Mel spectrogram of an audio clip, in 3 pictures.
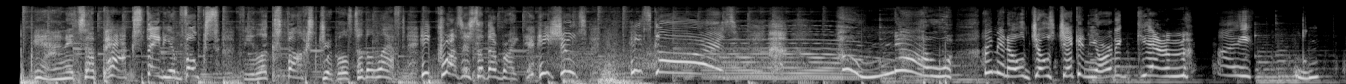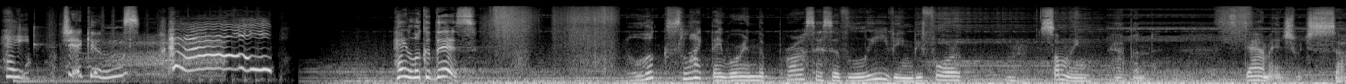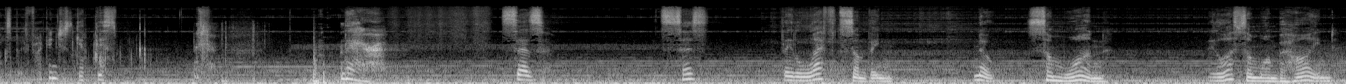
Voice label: American Accent Characters

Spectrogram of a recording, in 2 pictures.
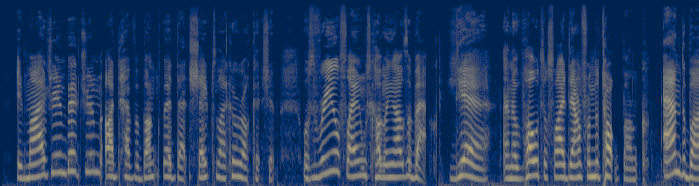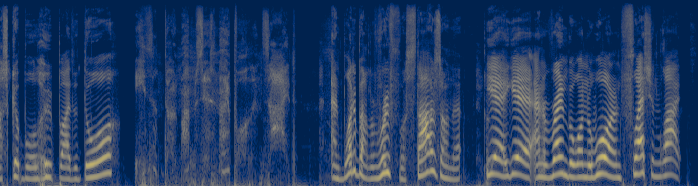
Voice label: Kids Promo Faster Read; Mitre 10

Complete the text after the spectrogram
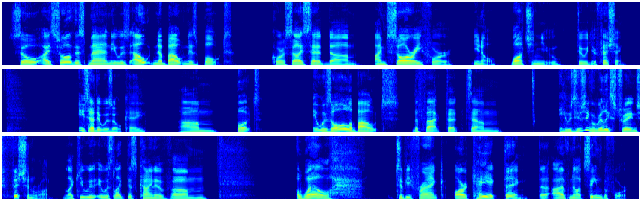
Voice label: Canadian

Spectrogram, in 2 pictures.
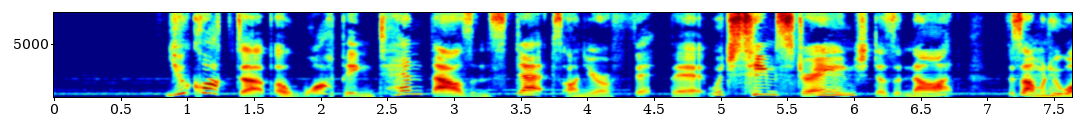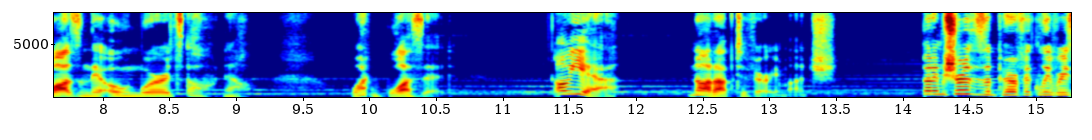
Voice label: US character

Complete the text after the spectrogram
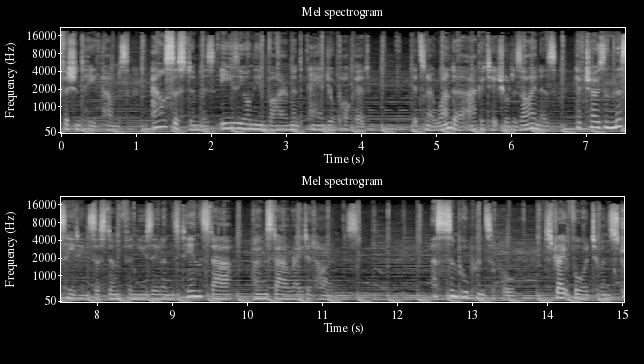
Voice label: Warmth NZ Warm

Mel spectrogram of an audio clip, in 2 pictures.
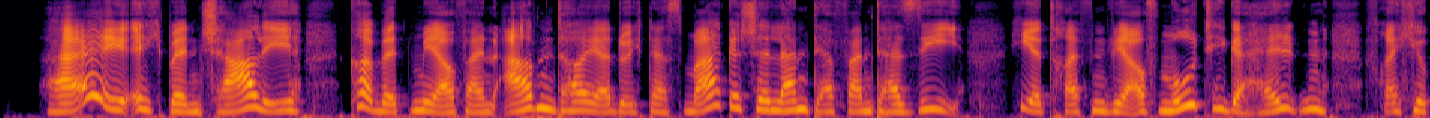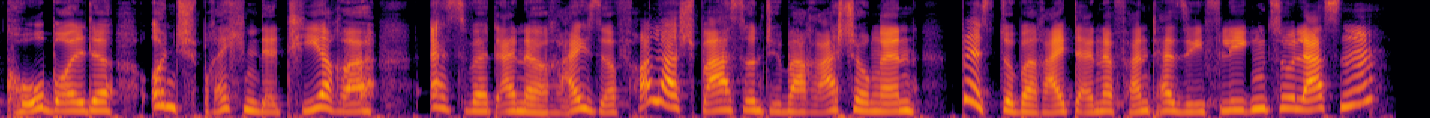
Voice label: Animation

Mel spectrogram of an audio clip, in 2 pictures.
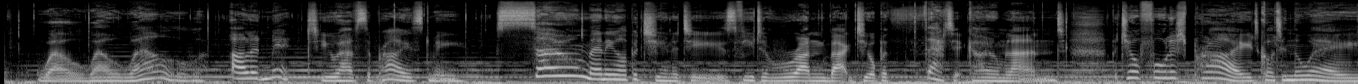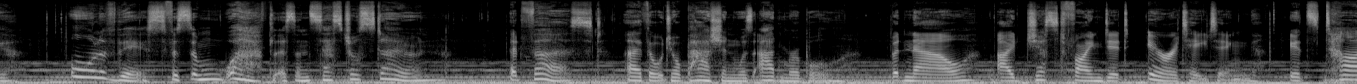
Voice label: Evil Queen

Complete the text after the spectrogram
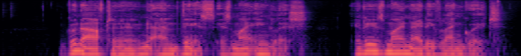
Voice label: English

